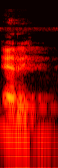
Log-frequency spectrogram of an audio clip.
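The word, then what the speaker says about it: erre: आर को हम pronounce करेंगे एरे।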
